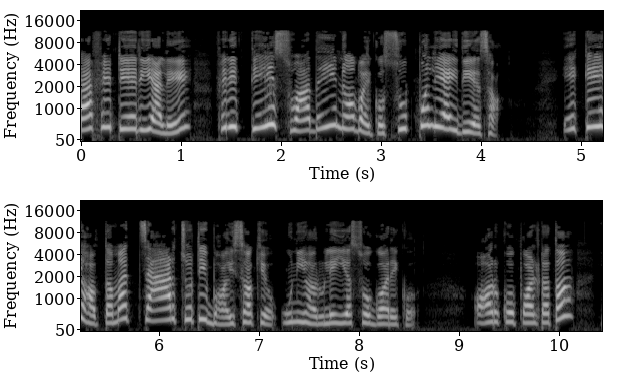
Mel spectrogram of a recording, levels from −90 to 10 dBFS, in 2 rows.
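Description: Nothing here sounds wrong: the speech runs along without any technical fault turning up anywhere.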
